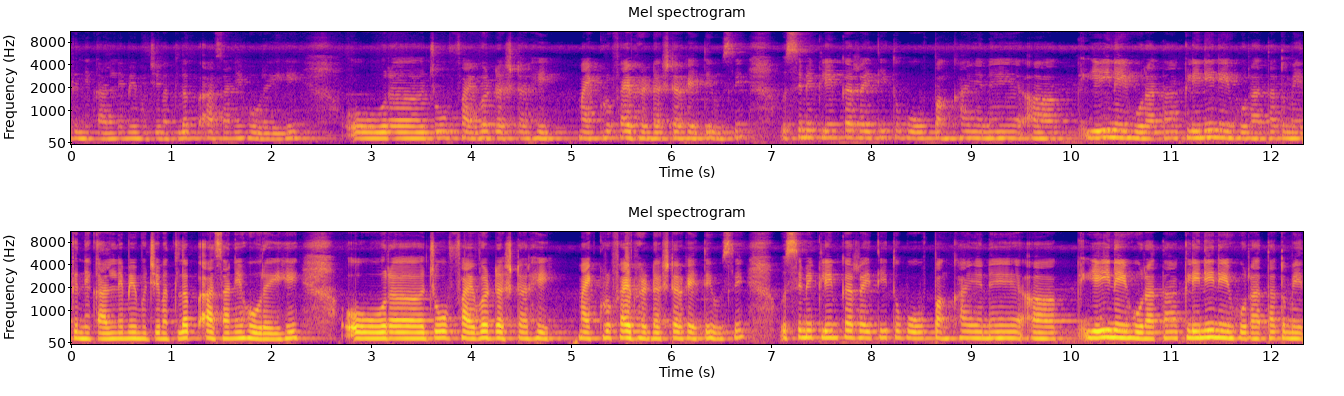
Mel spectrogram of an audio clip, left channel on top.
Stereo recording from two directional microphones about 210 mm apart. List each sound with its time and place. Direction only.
0.0 s speech: 50° right (ahead or behind)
